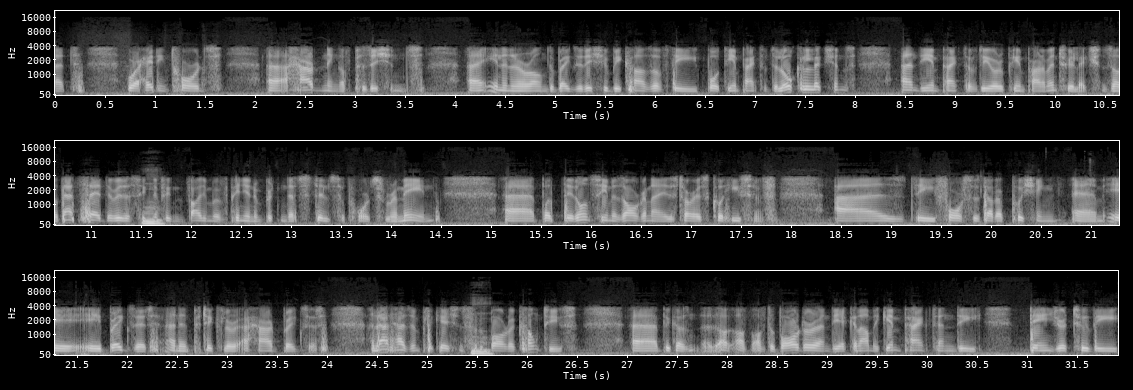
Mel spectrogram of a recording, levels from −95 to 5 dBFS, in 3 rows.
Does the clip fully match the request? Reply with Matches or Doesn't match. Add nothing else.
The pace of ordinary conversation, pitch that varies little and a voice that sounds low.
Matches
